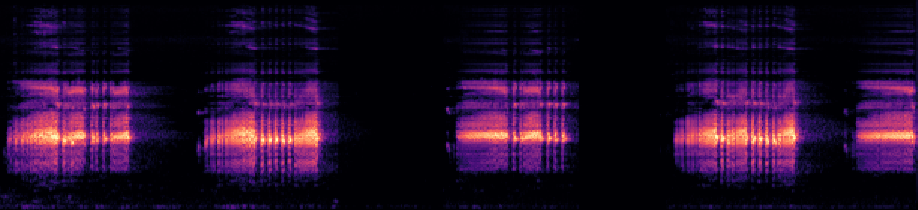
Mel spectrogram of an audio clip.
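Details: Nighttime frog calls from S.Hulhumeedhoo island, Maldives: harsh buzzy croaking bursts about one and a half seconds long, stippled with quick rattles, repeating roughly every three seconds with short silent gaps.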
